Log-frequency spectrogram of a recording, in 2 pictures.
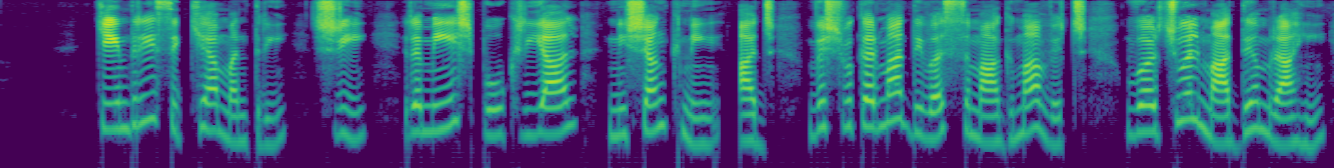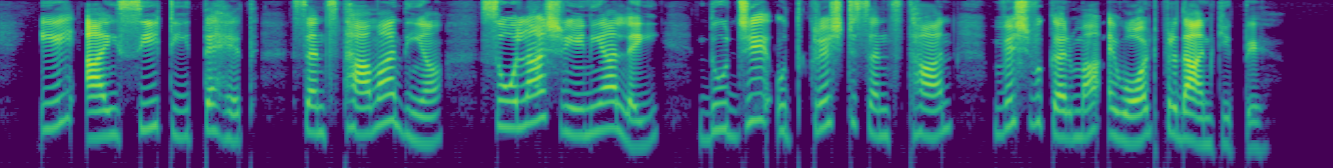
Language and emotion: Punjabi, neutral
